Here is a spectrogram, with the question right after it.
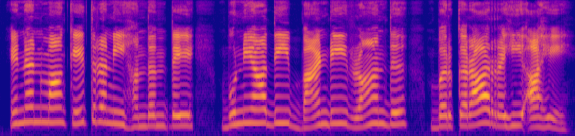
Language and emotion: Sindhi, neutral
